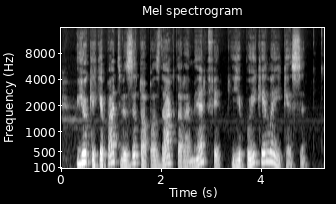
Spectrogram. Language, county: Lithuanian, Panevėžys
